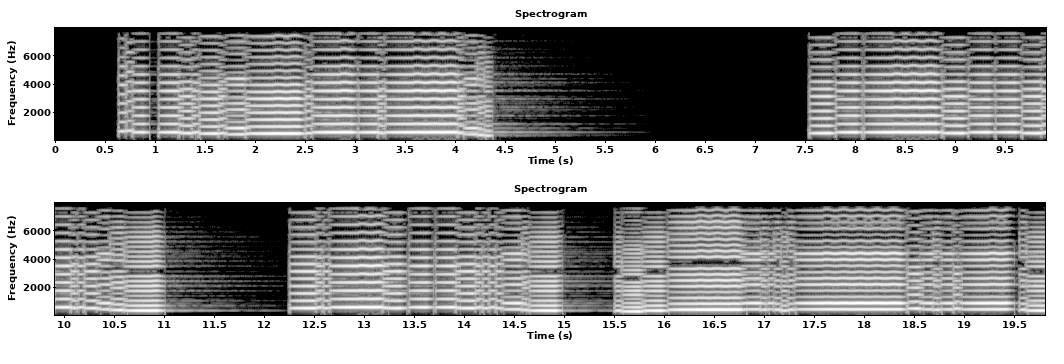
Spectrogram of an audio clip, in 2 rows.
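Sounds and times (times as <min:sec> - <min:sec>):
violin: 0:00.6 - 0:04.6, 0:07.6 - 0:11.1, 0:12.2 - 0:19.8.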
